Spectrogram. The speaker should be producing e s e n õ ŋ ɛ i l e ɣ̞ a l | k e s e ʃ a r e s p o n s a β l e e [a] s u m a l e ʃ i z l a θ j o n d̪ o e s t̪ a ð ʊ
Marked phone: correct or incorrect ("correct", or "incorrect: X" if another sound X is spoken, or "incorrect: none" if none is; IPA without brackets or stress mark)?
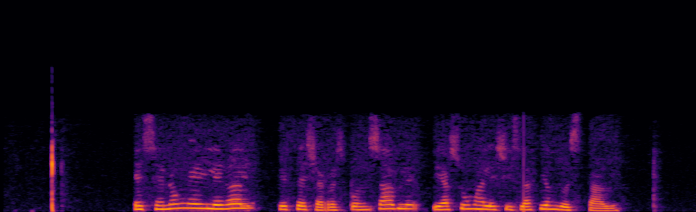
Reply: correct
